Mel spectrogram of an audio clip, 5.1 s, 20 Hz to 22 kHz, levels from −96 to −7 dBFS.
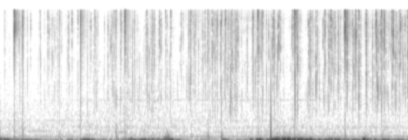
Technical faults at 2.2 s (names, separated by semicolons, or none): audio read two samples at a time (double speed)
